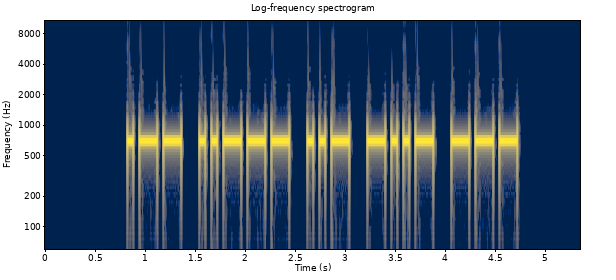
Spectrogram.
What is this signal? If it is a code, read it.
Morse code, heard as a keyed tone, about 20 wpm, 700 Hz. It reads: W2UXO
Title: USA Call Signs - 5 Characters - Repeated 2x - 20wpm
